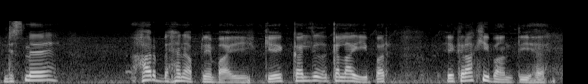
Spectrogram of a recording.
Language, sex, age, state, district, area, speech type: Urdu, male, 18-30, Jammu and Kashmir, Srinagar, urban, spontaneous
